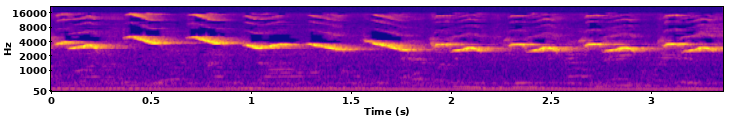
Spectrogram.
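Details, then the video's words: Captive chestnut-bellied seed finch from a breeding aviary, a repeater-style singer, delivering a fast run of clear whistled notes that slide downward, about three per second, over a steady low hum and faint room noise. "CURIO REPETIDOR"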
